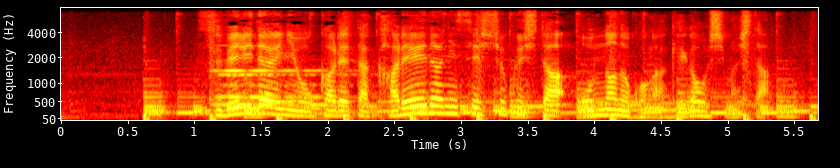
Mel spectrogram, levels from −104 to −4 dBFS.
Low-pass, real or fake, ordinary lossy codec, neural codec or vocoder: 7.2 kHz; real; none; none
